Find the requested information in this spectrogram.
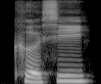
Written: ke3 xi1

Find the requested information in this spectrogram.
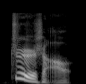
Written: zhi4 shao3

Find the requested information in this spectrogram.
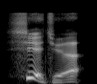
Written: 谢绝

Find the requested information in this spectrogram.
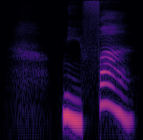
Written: mi3 fan4

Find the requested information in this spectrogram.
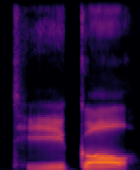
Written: ti2 gao1

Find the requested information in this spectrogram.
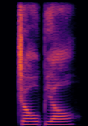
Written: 招标

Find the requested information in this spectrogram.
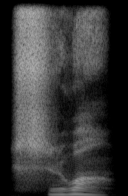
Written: shi1 wang4

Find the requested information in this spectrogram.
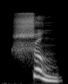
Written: sheng4

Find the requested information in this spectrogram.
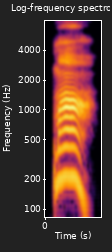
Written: ma5

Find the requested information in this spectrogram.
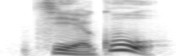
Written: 解雇

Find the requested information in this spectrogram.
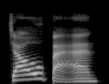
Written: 搅拌

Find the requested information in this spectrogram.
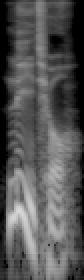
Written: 力求

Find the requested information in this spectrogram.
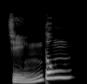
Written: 惊动

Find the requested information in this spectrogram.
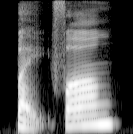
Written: bei3 fang1

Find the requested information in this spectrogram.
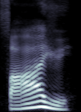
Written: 发育

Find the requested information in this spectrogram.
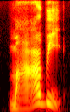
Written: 麻痹

